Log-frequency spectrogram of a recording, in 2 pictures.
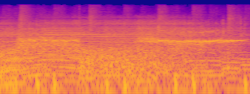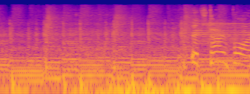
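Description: Car tires squealing in two stretches over the first three seconds, with engine noise, laid over intro music with a steady beat that carries on after the squeal fades.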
